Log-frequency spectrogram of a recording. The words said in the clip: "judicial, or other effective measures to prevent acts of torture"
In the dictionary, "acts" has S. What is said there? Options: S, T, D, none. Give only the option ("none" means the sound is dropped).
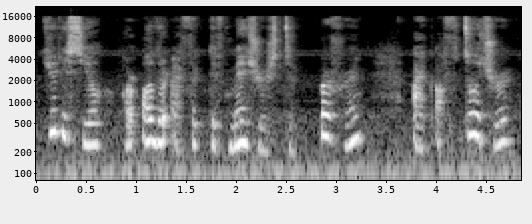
none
